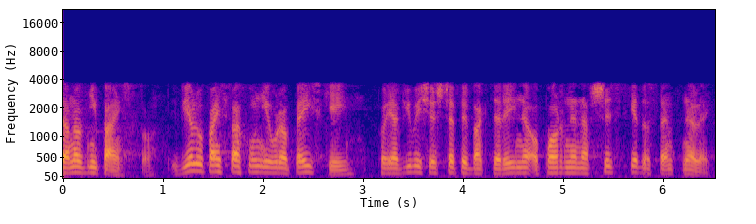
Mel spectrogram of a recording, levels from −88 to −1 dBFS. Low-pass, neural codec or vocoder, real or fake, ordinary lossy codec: 3.6 kHz; none; real; Opus, 24 kbps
